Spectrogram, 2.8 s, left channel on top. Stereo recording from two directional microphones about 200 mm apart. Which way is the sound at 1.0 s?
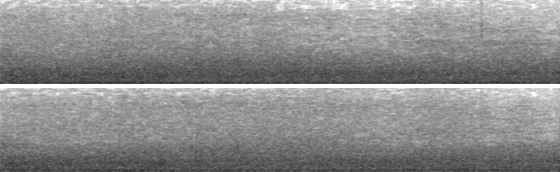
50° right (ahead or behind).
